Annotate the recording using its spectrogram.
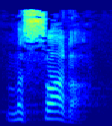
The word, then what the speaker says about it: Masada: We pronounce it Masada.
